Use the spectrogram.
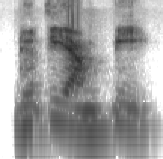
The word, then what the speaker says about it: dutiyampi: So when you pronounce dutiyampi, okay, dutiyampi. Okay, that is the actual pronunciation. But when you chant, sometimes the last consonant we can drag a bit lah. We say dutiyampi. Sometimes you can do that. Or last syllable you can do that. But otherwise, the actual word is short I, duti, yampi, duti yampi. Okay, that's how it is pronounced.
